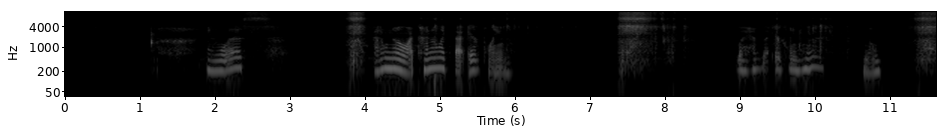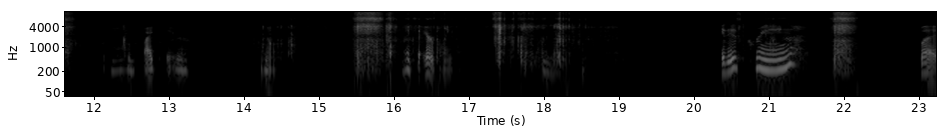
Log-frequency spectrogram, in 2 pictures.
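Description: A plastic sticker sheet crinkles and rustles in hands.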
